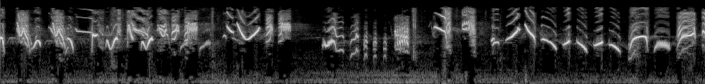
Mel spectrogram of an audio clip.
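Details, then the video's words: Oriental magpie-robin in full song, meant to rile up other magpie-robins: a continuous, energetic stream of varied whistles, sharp chips and looping slurred notes with scarcely a pause, one short gap near the middle. "Pancingan burung kacer biar cepat emosi"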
